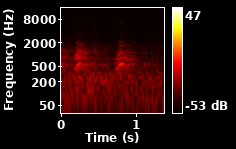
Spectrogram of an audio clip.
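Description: A dog near a mountain shrine marina in Japan gives two moderate barks about half a second apart, heard alone against quiet background hum.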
